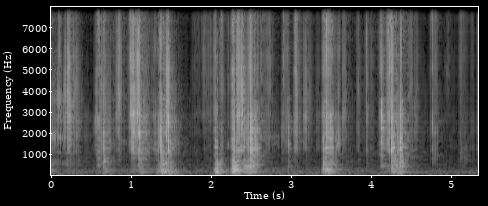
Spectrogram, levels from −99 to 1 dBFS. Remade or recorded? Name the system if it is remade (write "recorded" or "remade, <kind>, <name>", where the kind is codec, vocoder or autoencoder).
remade, vocoder, BigVGAN v2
